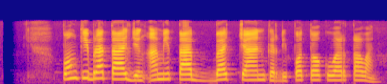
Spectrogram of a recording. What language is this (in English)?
Sundanese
